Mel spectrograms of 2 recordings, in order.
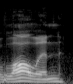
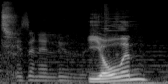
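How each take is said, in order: First: The name begins with an l sound. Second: The name begins with a vowel sound. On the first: The speaker calls it wrong. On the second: The speaker calls it right.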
